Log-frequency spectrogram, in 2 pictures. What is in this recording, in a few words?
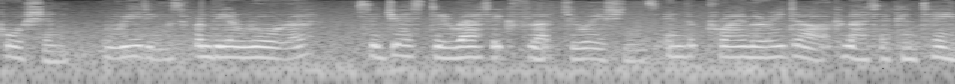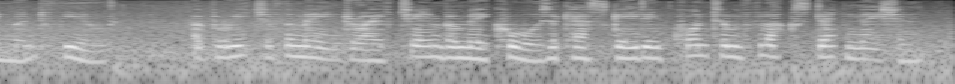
Aurora AI Second Speech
